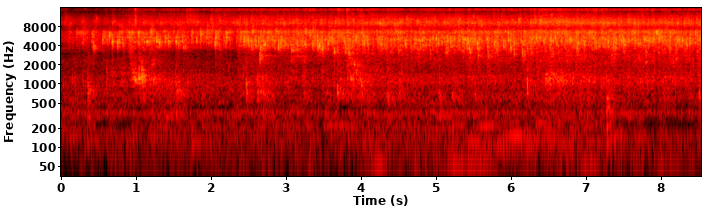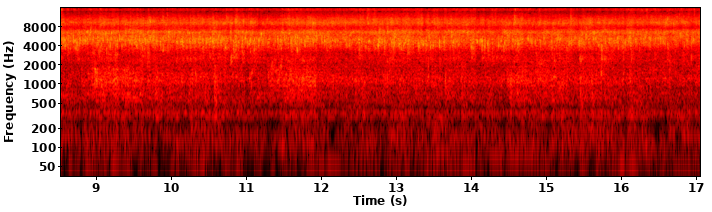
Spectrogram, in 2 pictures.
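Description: Spice-coated boiled eggs sizzling as they fry in hot ghee in a kadai. The sizzle builds over the first couple of seconds as more eggs go in, then holds steady, with a few faint ticks.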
